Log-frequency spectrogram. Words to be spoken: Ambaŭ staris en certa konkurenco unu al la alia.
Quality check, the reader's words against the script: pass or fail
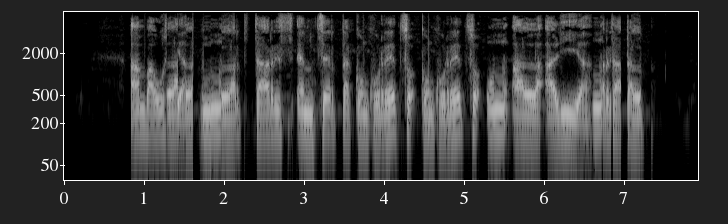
fail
